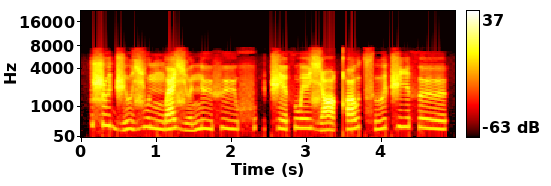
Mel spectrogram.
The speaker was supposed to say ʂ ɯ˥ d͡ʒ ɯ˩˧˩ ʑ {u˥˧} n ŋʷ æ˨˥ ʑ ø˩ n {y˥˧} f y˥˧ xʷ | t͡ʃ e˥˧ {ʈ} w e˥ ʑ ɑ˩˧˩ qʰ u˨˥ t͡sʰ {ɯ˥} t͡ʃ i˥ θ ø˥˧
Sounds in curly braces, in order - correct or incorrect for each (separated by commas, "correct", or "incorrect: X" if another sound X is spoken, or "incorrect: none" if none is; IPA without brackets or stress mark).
correct, correct, incorrect: θ, incorrect: ɯ˨˥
